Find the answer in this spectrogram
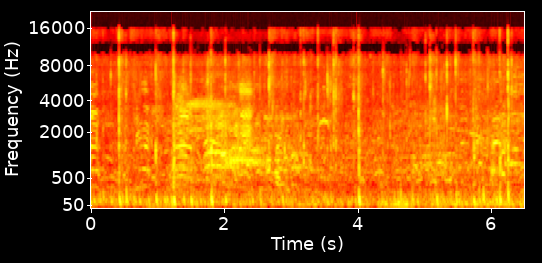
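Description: Volleyball rally: a few sharp slaps of hands hitting the ball, the loudest about a second in and about four seconds in, over overlapping shouts and chatter from players and onlookers.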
